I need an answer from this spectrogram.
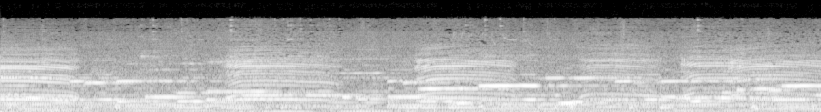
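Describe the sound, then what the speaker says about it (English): Sheep in the Kingdom Come: Deliverance video game bleat repeatedly, several wavering calls overlapping in steady succession at moderate distance. "Sheeps!"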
